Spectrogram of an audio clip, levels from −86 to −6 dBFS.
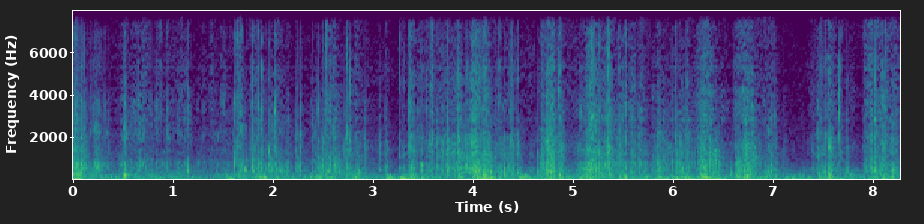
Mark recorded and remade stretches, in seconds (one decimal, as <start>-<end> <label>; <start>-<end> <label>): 0.0-3.0 remade; 3.0-3.6 recorded; 3.6-8.3 remade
